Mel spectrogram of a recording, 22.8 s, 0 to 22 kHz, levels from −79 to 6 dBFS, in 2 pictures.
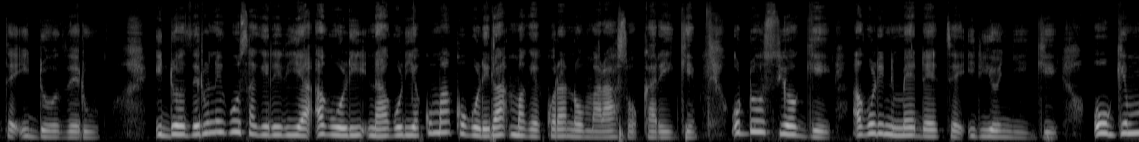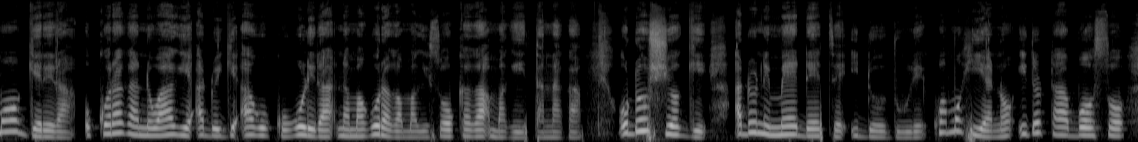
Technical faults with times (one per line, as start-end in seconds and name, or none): none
